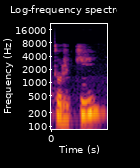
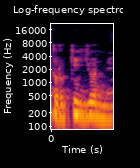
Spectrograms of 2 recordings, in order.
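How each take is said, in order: First: The word ends plainly on -i, ending dropped. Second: The word ends with a full -yyun ending. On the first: "kalau nggak dibaca akhirnya Turki" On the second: "dia sebenarnya Turki Jun ya"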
